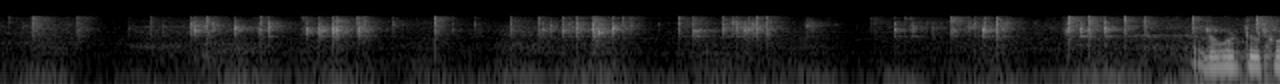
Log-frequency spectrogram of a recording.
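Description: Mustard seeds crackling and spitting in hot oil in a small frying pan, in irregular clusters of quick pops: the tempering for a pineapple pachadi getting hot. A voice comes in near the end.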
